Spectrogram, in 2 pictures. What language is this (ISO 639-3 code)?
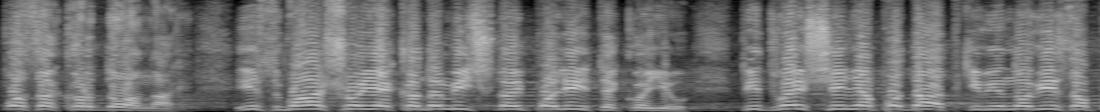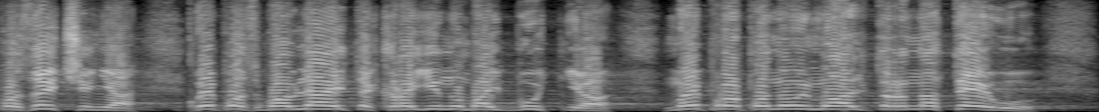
ukr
